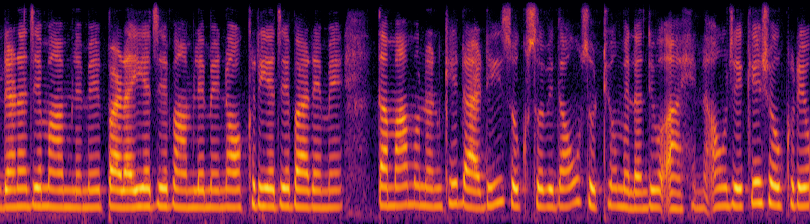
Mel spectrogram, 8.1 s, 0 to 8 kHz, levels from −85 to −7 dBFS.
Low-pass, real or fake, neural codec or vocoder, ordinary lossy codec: 7.2 kHz; real; none; Opus, 16 kbps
